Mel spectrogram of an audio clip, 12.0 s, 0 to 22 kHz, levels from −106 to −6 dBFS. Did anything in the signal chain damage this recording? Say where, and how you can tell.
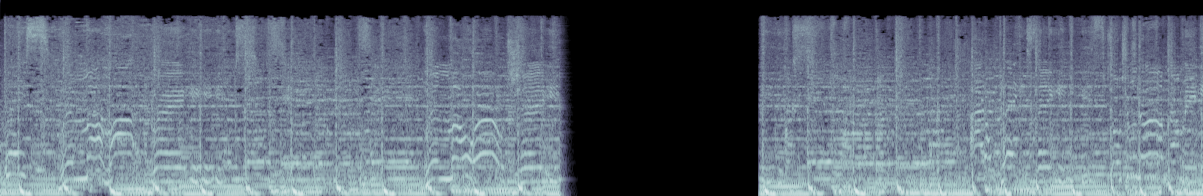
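Yes. Network: packets likely stalled and emptied the jitter buffer. This call audio freeze fills 5.59 to 7.60 s with a brief fade, then silence, and nothing is lost.

Buffer: a jitter buffer speed-up drained the backlog by cutting pitch periods. From 8.64 s the audio runs at 132% speed, with pitch unchanged and a hurried feel.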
